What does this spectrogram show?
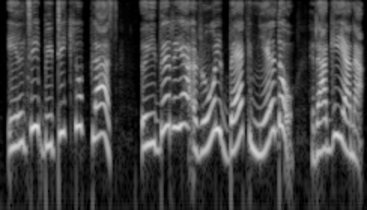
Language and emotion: Santali, angry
